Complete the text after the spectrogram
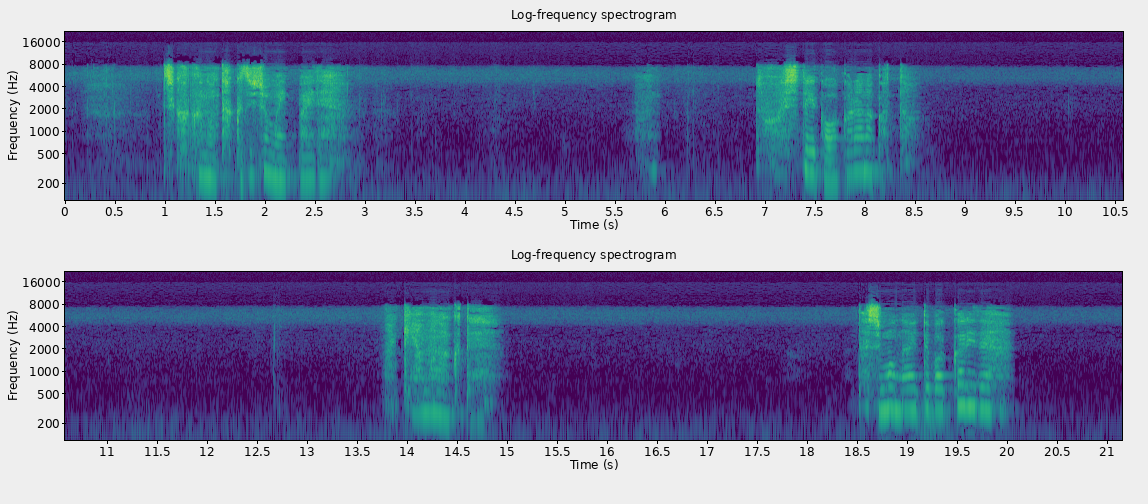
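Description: A young woman speaks softly and tearfully, close by.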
